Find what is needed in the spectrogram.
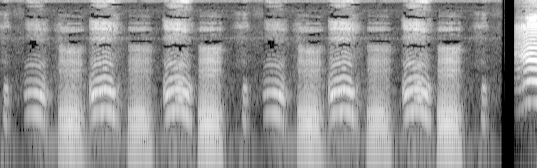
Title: Lil baby cry 😭 #baby #babygirl #shortsvideo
